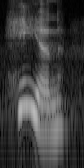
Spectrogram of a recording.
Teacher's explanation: The A doesn't say ah like you would expect it. It says an when it's with that N. · Now remember, whenever you have an N or an M at the end of a word, right after vowel A specifically, the A sound will be just a little bit different because of that nasal sound that N and M make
